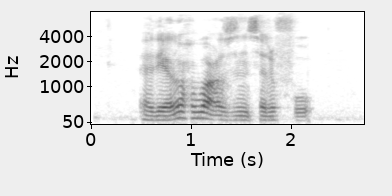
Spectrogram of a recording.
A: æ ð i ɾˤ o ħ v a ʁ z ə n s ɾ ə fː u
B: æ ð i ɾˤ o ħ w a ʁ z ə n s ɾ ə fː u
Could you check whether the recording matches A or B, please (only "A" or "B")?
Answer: B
